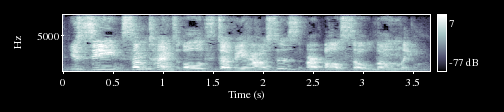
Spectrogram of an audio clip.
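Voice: medium pitch, lively intonation, moderate pace, fairly bright tone. Drag queen storyteller in an echoey room. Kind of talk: children's story reading. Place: living room with fireplace, indoors. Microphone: distant camera mic. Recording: echoey room, distant mic, faint noise.

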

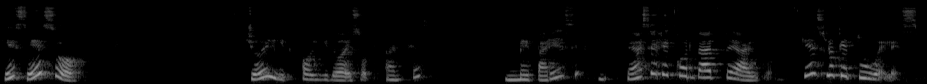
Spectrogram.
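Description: A young adult woman reading a children's book aloud interactively, in an animated, playful, questioning manner. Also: on the high side, takes it slowly, long pauses. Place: small living room at home, indoors.

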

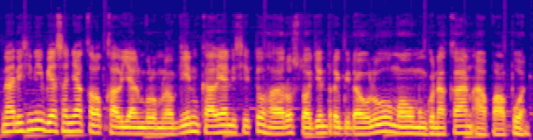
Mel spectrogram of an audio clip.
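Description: A man's voice: mid-range voice, moderate pace. A young man narrating a tutorial in an informal, chatty, slangy way as a YouTube host. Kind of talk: casual screen-recording tutorial narration. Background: background music.

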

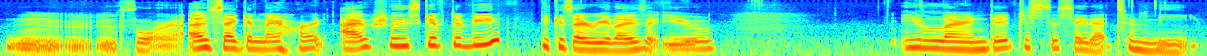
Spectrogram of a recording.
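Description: A woman playing an affectionate, playful young girlfriend in an intimate, soft-spoken ASMR roleplay, with hesitant pauses. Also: lowish voice, gravelly. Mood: tender, delighted. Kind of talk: intimate ASMR roleplay, scripted but natural.

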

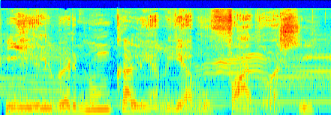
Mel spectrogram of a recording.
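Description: A woman's voice: rumbling low, sing-song, a little fast, music in the background. A woman with a Castilian Spanish accent narrating a scripted children's story.

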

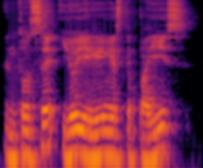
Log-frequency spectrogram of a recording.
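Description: A man from Oaxaca, a native Zapotec speaker with a Mexican second-language accent, giving casual motivational vlog talk in halting, repetitive, earnest phrases. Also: mid-range voice, fairly even intonation, warm tone, reverberant. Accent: Mexican, second-language Spanish with Zapotec influence. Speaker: video channel host.

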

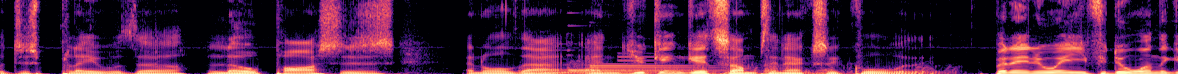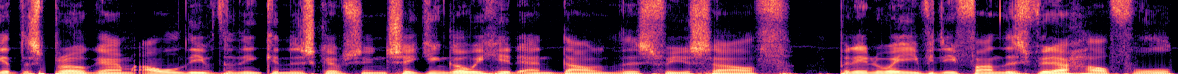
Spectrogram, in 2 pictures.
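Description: A young adult man narrating a software tutorial as a video creator. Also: medium pitch, dry recording. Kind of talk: upbeat software tutorial voice-over.

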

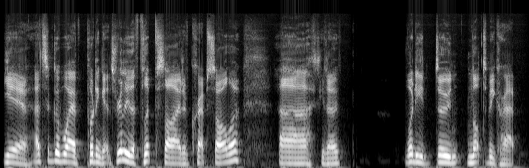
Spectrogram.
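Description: A man's voice: fairly high pitch, fairly quick, no room sound. A man in his fifties with a New Zealand accent, hosting a casual online interview in an upbeat, chatty way from a home studio. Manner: upbeat, chatty, laughs often. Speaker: host. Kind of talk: casual video-call interview. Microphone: studio mic on a stand with headphones.

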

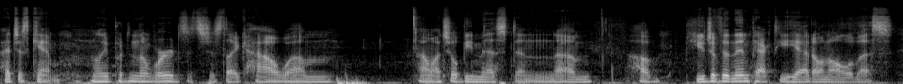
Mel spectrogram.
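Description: A man leaving a casual, earnest listener message in a halting, hesitant way. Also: mid-range voice, flat delivery, gravelly. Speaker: listener calling in with feedback. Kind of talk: casual spoken voicemail.

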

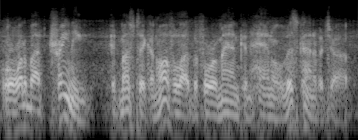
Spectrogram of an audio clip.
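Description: A man's voice: sits low, fast, lightly acted. A man playing a curious traveler in a 1960s educational film, asking questions conversationally. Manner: inquisitive, conversational. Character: curious male traveler learning about air traffic control. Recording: muffled old film soundtrack, faint hiss.

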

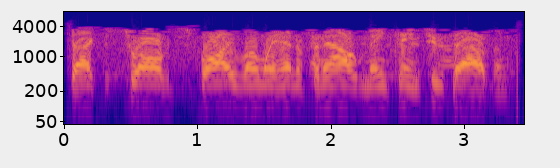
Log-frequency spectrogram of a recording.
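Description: A man's voice: a little high, fairly even intonation, moderate pace, narrow, tinny audio. A man working as an air traffic controller, giving clipped, businesslike instructions over radio. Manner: procedural, businesslike.

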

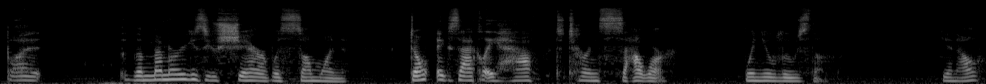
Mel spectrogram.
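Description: A woman voicing a cocky, energetic young male cartoon hedgehog, brash, teasing and earnest, in an amateur comic dub. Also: fairly low pitch, takes it slowly, pauses often, dry recording. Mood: soft, consoling. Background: background music.

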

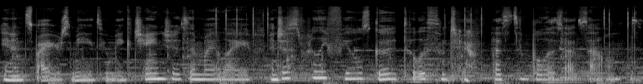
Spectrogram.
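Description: Whispering ASMR woman with creaky edges. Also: fairly high pitch. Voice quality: breathy whisper. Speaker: video host reading a sponsor message. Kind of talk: whispered ASMR sponsor read. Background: music.

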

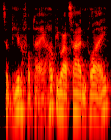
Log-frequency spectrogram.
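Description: A middle-aged man with a playful, animated, self-deprecating manner, doing a children's read-aloud with casual, joking asides into a webcam at home. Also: on the low side, fast talker. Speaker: storytime reader. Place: indoors, room at home. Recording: dull webcam audio, noisy background, clicks.

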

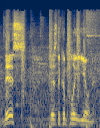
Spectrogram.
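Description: A man's voice: mid-range voice, lively intonation, moderate pace, over music. A man hosting his own channel as a pitmaster, narrating an unboxing and review outdoors in a casual, upbeat way. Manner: upbeat and conversational, narrating each step. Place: outdoors in a yard or driveway.

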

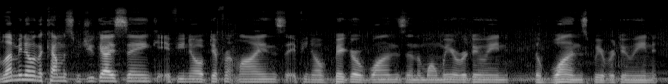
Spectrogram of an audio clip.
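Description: A man giving casual, rambling off-the-cuff commentary as host of a gaming video, in a conversational way. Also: lowish voice. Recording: game engine noise behind the voice. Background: motocross bike engine sounds from game.

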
